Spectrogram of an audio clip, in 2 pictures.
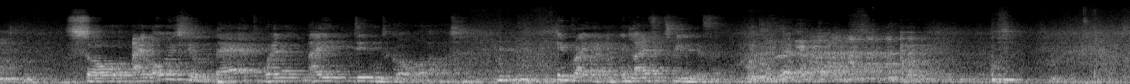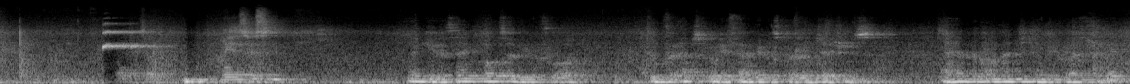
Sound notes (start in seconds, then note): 7.4 laughter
